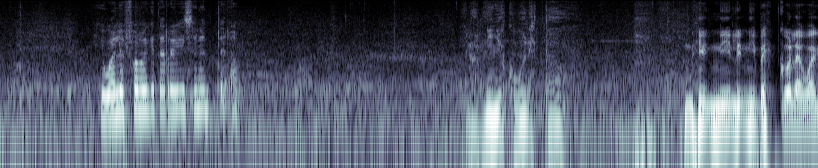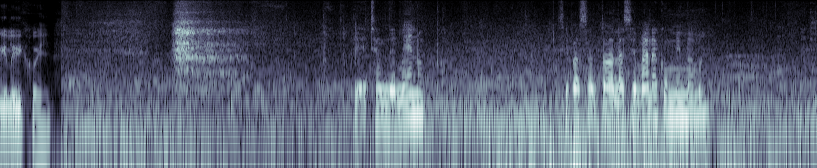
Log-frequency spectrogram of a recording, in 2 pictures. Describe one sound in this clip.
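A young man speaks softly to a young woman.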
